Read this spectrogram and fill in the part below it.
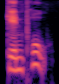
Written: genbrug

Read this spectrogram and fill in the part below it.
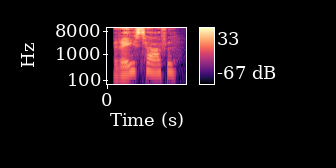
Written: rijsttafel

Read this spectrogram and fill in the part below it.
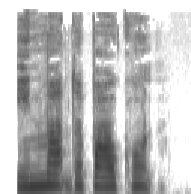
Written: indvandrerbaggrund

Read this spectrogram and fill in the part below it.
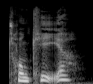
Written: trunkere

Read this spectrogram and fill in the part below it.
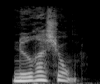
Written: nødration

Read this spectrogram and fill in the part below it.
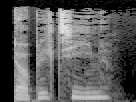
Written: dobbelttime

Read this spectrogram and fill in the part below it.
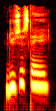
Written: lysestage

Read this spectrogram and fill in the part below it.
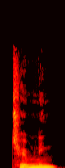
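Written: tømning

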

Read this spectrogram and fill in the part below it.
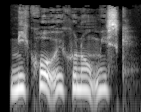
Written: mikroøkonomisk

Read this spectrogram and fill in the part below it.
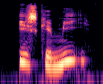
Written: iskæmi

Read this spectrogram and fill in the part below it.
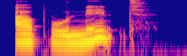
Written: ABONNENTS

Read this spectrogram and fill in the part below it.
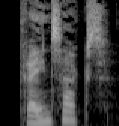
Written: grensaks

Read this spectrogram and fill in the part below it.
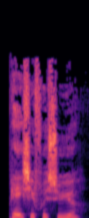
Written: pagefrisure

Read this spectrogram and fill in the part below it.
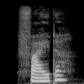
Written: FIGHTERES

